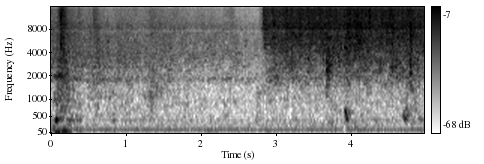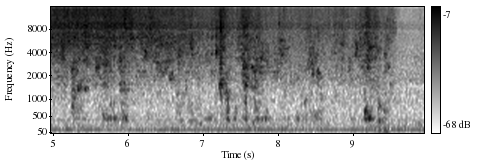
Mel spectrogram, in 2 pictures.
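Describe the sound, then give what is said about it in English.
Running tap water as hands are washed, midway through cooking blueberry pancakes: a steady, loud hiss of flowing water starts abruptly about three seconds in, continues evenly and cuts off just before the end. “And I'm gonna wash my hands really quick.”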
